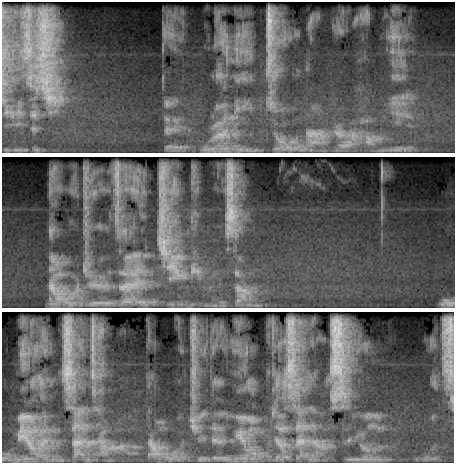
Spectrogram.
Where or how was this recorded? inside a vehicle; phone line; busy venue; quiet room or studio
busy venue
